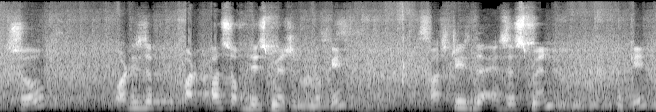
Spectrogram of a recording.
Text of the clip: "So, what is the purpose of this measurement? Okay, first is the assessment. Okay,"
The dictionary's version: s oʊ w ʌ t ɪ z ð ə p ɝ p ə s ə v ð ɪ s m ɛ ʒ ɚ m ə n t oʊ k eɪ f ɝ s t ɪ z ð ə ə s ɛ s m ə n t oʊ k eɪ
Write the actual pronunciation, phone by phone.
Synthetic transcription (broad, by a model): s oʊ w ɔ t ɪ z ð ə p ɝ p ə s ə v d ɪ s m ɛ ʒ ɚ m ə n oʊ k eɪ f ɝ s t ɪ z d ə ə s ɛ s m ə n t oʊ k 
